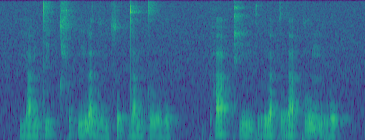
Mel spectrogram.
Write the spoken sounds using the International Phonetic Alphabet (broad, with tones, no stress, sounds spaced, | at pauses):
j a˦˥ ŋ t i˥˩ t̚ t͡ɕʰ o˦˥ k̚ n ɯ˥˩ a̯ d o˩˦ m s o˥˩ k̚ d a˧ m t ɤː˨˩ | pʰ a˥˩ ʔ kʰ i˦˥ n k r ɯ˦˥ a̯ k r a˦˥ ʔ k l o˥˩ m r o˦˥ k̚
